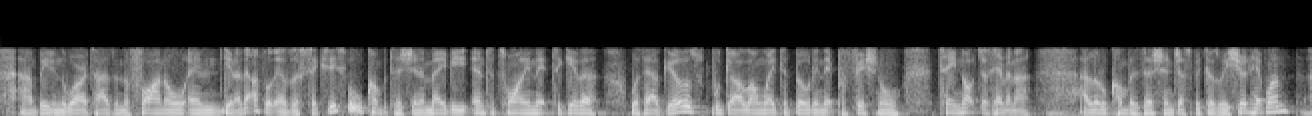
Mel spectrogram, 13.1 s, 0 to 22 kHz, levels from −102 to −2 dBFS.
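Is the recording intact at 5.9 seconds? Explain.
No. At 5.9 seconds, as throughout the clip, two faults are present. The first is gain pumping, most likely from input gain set far too high with a fast limiter or compressor pulling it back down on each loud syllable. The level swings by around 20 dB, so loud and quiet parts sit close together and the speech sounds squashed and breathing.

The second is the Bluetooth CVSD headset codec. The speech has passed through a narrowband one-bit delta encoder that only signals up or down at each sample, with an adapting step size, which fits a 64 kbps CVSD link. Nothing above 3.8 kHz survives, so the speech is dull and telephone-like. The damage is plainly audible: loud, bright sounds outrun the step and distort, s sounds turn scratchy, and a grainy hiss sits underneath.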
